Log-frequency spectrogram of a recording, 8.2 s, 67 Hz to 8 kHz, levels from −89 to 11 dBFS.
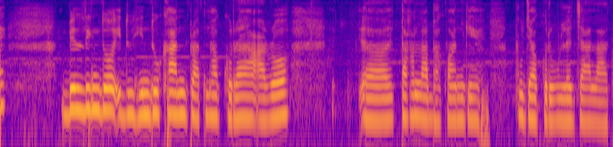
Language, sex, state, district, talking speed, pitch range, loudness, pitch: Nagamese, female, Nagaland, Dimapur, 130 wpm, 165-195 Hz, -17 LUFS, 175 Hz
